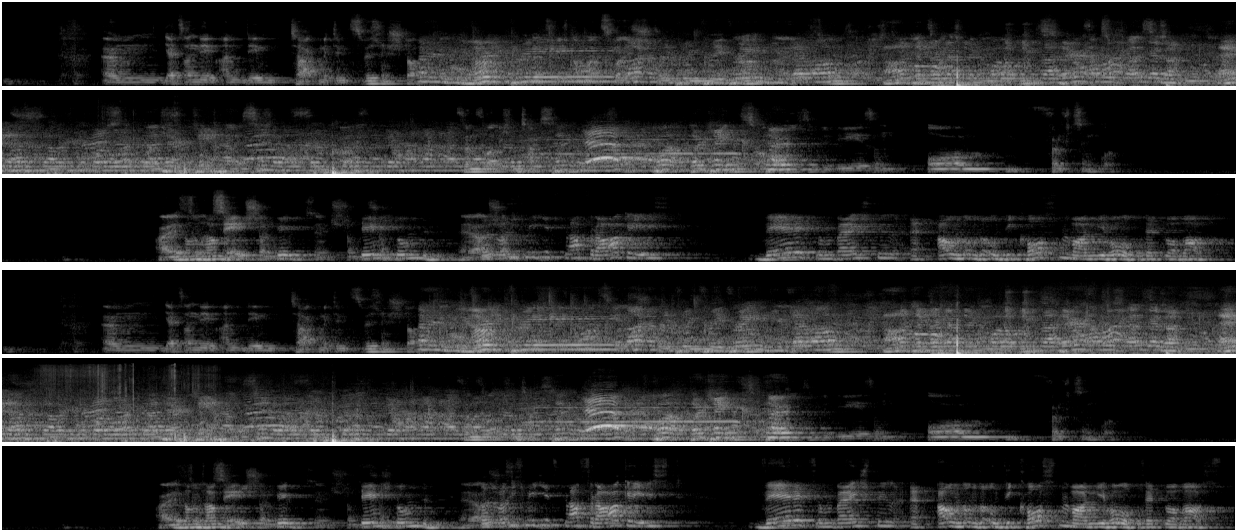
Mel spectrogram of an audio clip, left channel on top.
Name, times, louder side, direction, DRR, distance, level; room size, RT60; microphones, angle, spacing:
voice 1, 0.6-4.3 5.2-16.2 16.9-18.7 19.2-23.5 26.2-28.7 29.2-29.9, left 2 dB, 20° left, 0.6 m, -39 dB
sound 1, 4.2-20.2, right 3 dB, 25° right, 0.6 m, -29 dB
voice 2, 4.5-5.1 14.4-14.7 26.4-27.2 27.4-27.7 28.3-29.1 29.5-31.3 32.2-36.8, right 2 dB, 45° right, 1.0 m, -32 dB
sound 2, 9.3-15.7, right 4 dB, 90° right, 0.5 m, -32 dB
17.5 x 8.7 x 8.8 m
head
